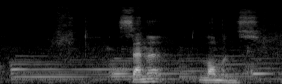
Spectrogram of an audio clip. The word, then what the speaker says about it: Senne Lammens: How would you pronounce your name? Senna Lmens. Senna Lmens.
